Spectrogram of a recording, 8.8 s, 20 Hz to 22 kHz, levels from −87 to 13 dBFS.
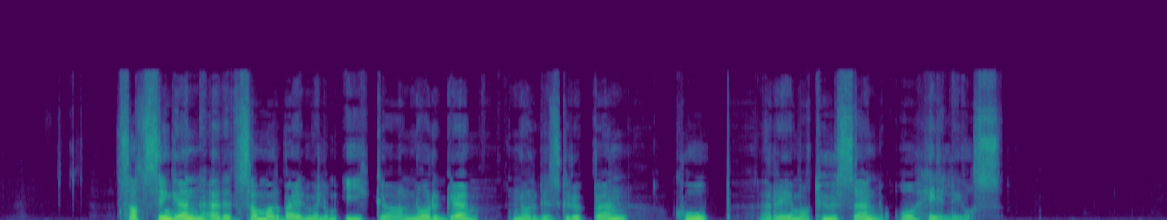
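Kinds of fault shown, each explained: HE-AAC compression: throughout, the speech's treble stays bright but sounds synthetic, with gritty, lispy s sounds. The likely cause is a codec that encodes only the lower band and rebuilds the top by copying it upward, fitting a bitrate near 20 kbps.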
